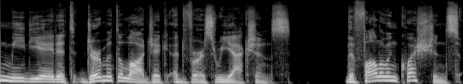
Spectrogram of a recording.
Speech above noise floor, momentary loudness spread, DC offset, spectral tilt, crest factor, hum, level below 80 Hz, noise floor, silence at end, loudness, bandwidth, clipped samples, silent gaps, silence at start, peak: 57 dB; 6 LU; under 0.1%; -5 dB/octave; 16 dB; none; -42 dBFS; -74 dBFS; 0 s; -17 LUFS; over 20 kHz; under 0.1%; none; 0 s; -2 dBFS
